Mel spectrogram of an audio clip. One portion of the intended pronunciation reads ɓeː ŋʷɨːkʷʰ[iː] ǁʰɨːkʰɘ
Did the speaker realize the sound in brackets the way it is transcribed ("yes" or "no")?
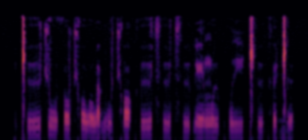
yes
